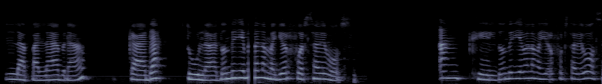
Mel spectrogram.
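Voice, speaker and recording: A woman teacher walks children through a grammar lesson, asking questions and then answering them herself. Her pace is very slow and careful, with deliberate pauses between phrases, and her voice sits in a middle range. The recording sounds a little dull and muffled. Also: medium pitch.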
